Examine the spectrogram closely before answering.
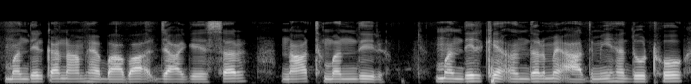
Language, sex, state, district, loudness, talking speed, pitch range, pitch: Hindi, male, Jharkhand, Deoghar, -16 LUFS, 140 wpm, 125-140 Hz, 130 Hz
